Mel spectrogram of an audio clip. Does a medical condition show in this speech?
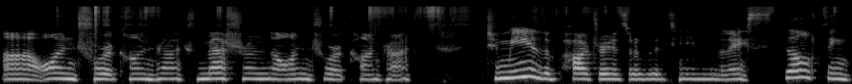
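Yes: ALS; young onset.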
